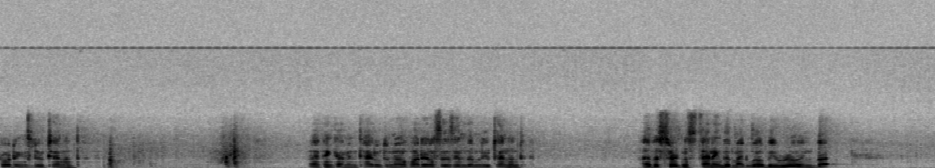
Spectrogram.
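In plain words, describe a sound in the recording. A man speaks weakly and haltingly, close by.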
